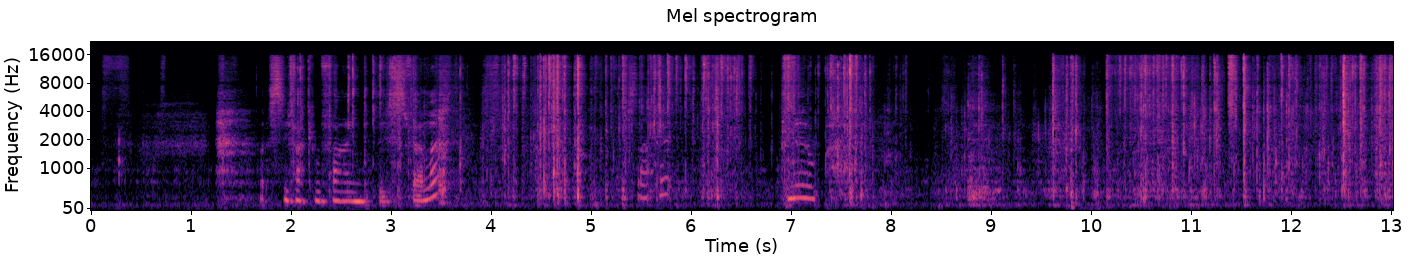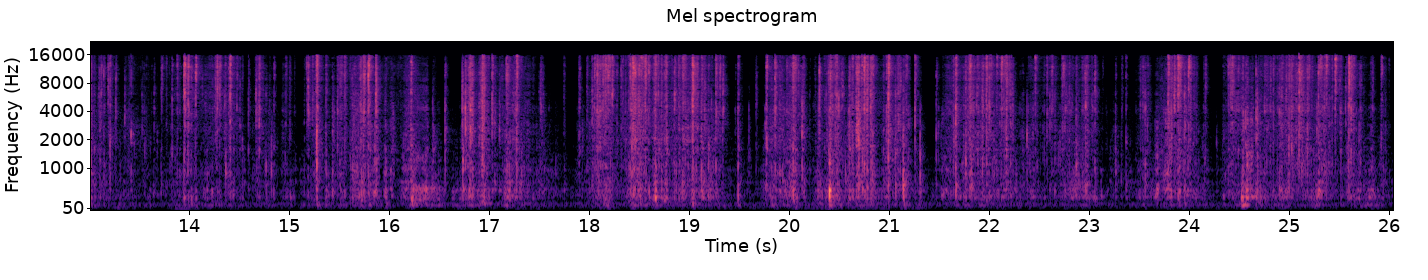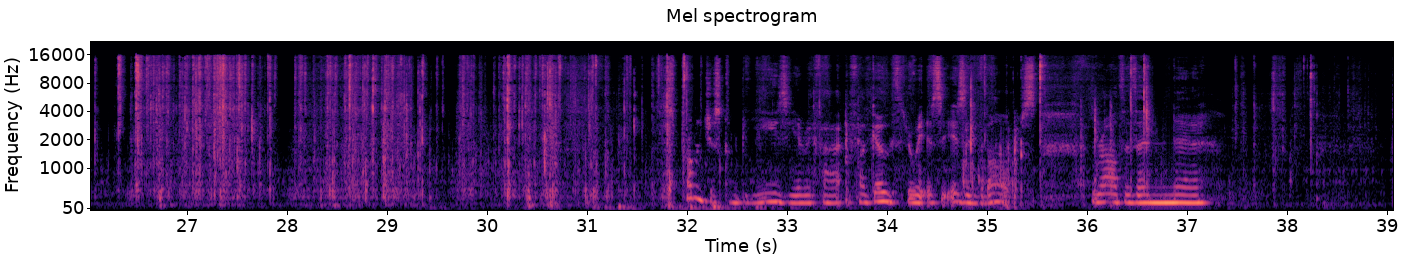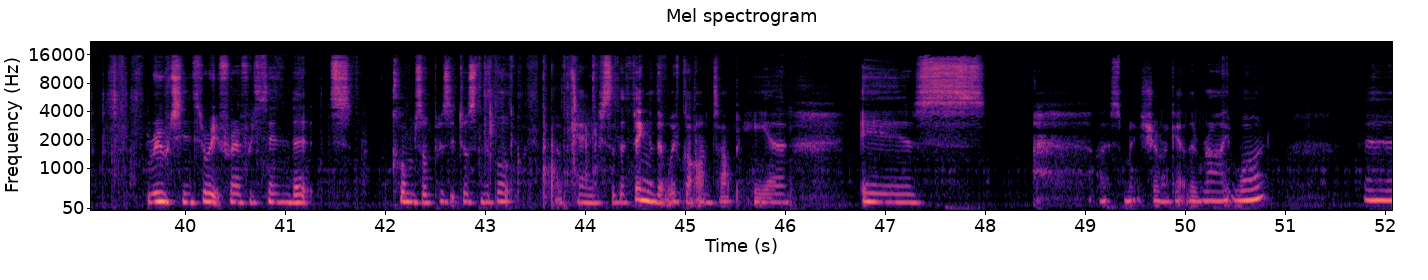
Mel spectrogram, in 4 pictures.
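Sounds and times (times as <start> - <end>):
packaging crinkling: 2.0 - 39.6
booklet pages turning: 37.4 - 39.6.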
